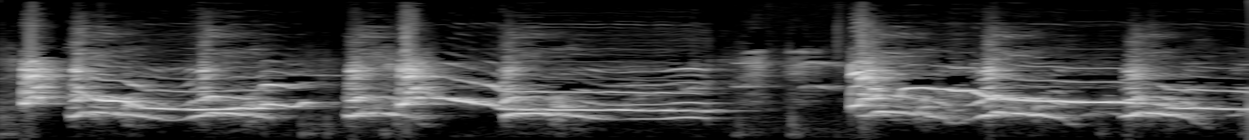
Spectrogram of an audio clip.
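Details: A miniature schnauzer and a beagle howl together in wavering, overlapping mid-pitched wails, set off by watching a video of themselves howling.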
